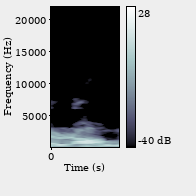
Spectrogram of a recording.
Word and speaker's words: wrong: only say sort so the w remains silent again and see here wrong also sometimes we say wrong right the blue we sometimes we then do say along with the blue right but it is wrong okay the blue will remain silent and it will be said as wrong all right so the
